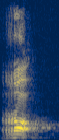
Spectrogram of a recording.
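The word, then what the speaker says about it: ر: Jadi kesulitan untuk mengucapkan lafaz ro. Jadi sebisa mungkin harus jelas. Ro dan harus bisa untuk yang cadel. Ro, ro. Jadi lidahnya ada di langit-langit, diucapkan sejelas mungkin.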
